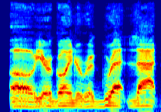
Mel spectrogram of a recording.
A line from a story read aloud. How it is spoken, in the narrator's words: snarled Gritty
